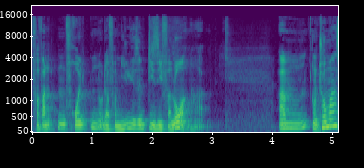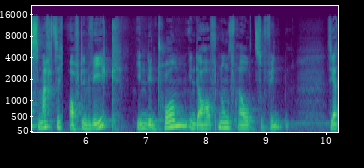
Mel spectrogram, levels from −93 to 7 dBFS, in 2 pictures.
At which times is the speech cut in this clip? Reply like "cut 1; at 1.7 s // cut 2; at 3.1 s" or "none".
cut 1; at 5.6 s // cut 2; at 6.7 s // cut 3; at 8.4 s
